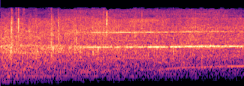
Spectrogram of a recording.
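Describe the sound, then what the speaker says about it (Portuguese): Concert audience applauds the conductor and the Orquestra das Beiras at a live show, a steady, dense patter of many hands clapping, fairly distant and even throughout. "uma grande salva de palmas para o maestro Martim Sousa Tavares e a Orquestra das Beiras"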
